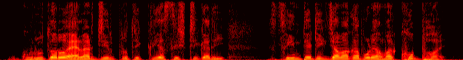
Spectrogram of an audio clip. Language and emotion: Bengali, fearful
